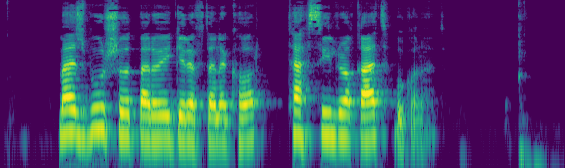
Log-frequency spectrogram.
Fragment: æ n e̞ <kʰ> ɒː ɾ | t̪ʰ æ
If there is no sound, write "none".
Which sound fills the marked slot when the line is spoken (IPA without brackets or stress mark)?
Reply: kʰ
